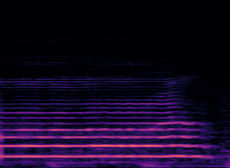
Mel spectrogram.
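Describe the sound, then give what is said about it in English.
A long, keening horn blast sounds through a city, holding one steady, reedy pitch for about two seconds, then fades and cuts off near the end. No voices. “hear this long keening horn sound through the city”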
